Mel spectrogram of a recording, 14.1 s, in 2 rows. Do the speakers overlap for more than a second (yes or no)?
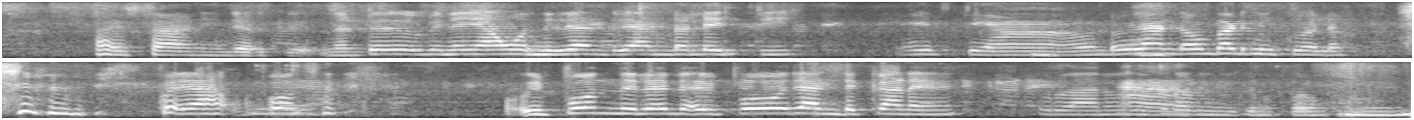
no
